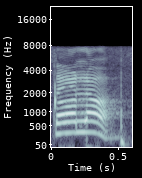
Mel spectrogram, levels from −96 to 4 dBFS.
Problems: none marked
